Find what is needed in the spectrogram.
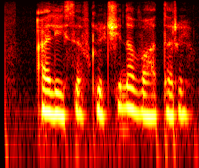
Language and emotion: Russian, neutral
